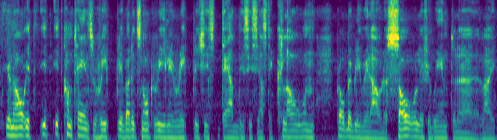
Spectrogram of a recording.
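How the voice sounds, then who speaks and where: A man giving unscripted ASMR film commentary in a soft, low-key, halting way, blunt and opinionated with casual swearing. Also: slight background noise. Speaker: video host reviewing films.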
